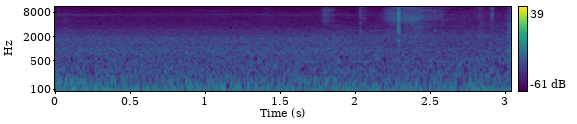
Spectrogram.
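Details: A low, steady rumble like distant traffic is heard with a few faint clicks, and no animal calls.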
